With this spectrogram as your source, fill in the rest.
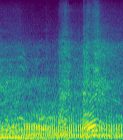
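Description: A dirt bike engine revs hard during an off-road race, a loud continuous buzzing drone with rising revs and clattering, close by and steady throughout.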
